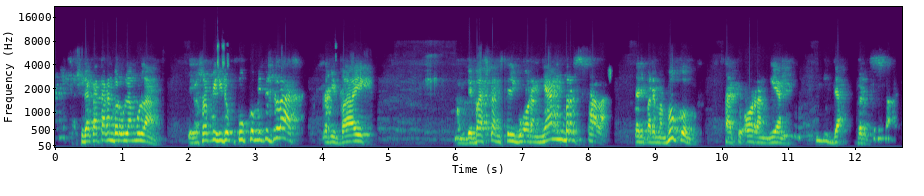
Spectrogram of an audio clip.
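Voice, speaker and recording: A man speaking as a lawyer at a press conference, emphatic and repetitive. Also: a little high. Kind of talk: press statement and Q&A. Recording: dull lo-fi sound.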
